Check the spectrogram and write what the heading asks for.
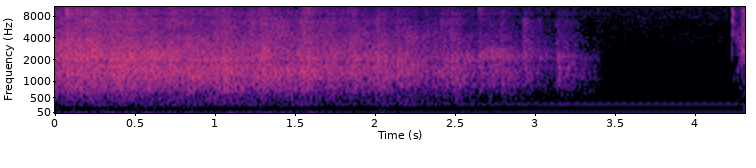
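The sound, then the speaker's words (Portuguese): A crowd claps steadily, applauding the Lord during a sermon, a dense wash of applause that holds for about three seconds and then quickly dies away, leaving near silence with a faint hum. “Você pode aplaudir o Senhor aí para eu poder beber uma água?”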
